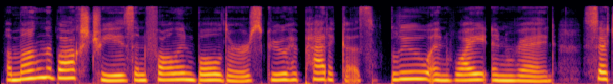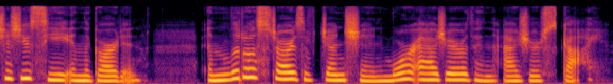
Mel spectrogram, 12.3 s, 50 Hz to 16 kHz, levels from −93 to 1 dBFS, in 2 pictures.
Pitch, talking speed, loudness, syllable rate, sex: 250 Hz, 155 wpm, -15 LUFS, 4.2 syllables/s, female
